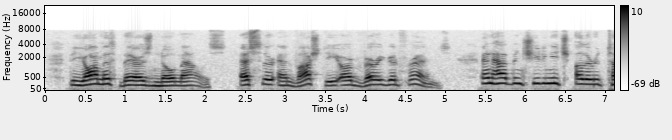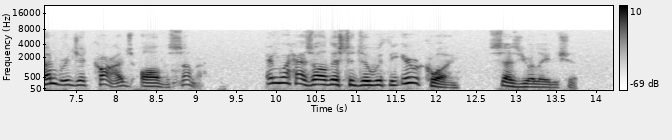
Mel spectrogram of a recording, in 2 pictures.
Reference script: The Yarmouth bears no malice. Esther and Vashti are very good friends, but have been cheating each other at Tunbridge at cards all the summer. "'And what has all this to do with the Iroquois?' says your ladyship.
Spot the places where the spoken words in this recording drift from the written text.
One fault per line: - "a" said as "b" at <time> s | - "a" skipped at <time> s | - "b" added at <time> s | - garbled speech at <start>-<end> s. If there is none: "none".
- "but" said as "and" at 5.5 s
